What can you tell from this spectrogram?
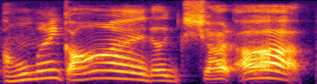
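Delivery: slow, drawn-out eye-roll; slow mocking shut up; mock dismissive. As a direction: stretch it out, unimpressed. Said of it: "And I'm like".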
